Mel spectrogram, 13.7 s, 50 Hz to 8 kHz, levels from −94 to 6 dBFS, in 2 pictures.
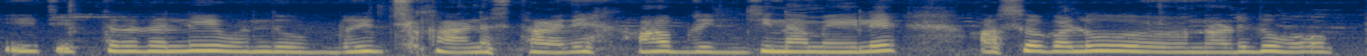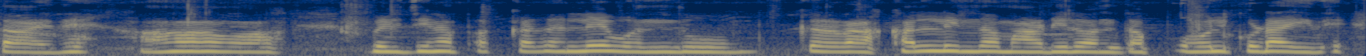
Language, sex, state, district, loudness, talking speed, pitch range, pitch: Kannada, female, Karnataka, Bellary, -25 LUFS, 95 wpm, 215-235 Hz, 225 Hz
